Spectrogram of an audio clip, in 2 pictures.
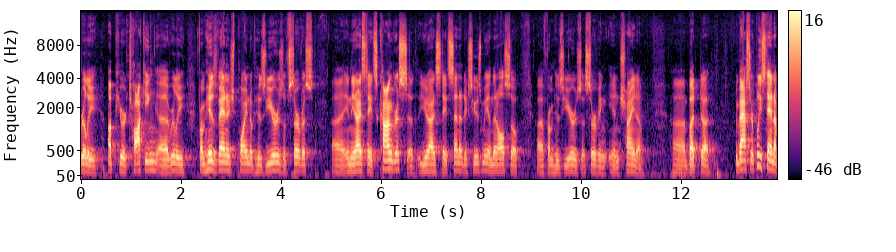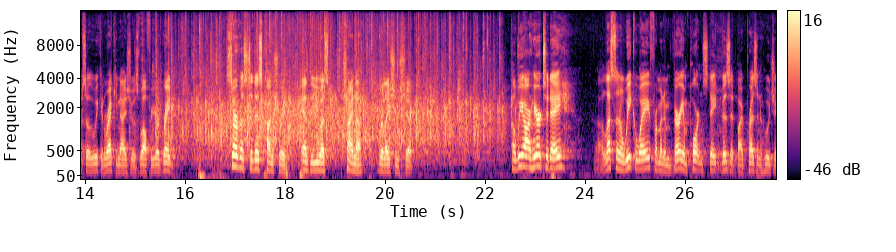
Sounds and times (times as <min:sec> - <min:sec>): Male speech, man speaking: 0:00.0 - 0:11.2, 0:11.8 - 0:15.8, 0:16.8 - 0:20.6, 0:22.5 - 0:27.8
Narration, monologue: 0:00.0 - 0:21.0, 0:22.0 - 0:27.8.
